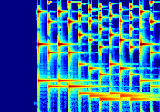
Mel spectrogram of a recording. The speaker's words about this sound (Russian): Телефон зазвонил с пронзительной резкостью, заставив всех в кабинете вздрогнуть.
